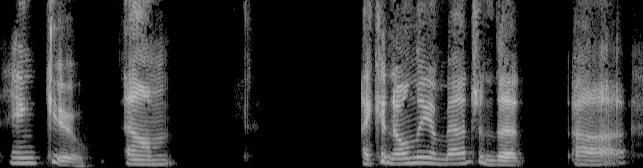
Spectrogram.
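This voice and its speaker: A woman's voice: a little high, slow. Woman hosting a conversational interview podcast. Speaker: podcast host.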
